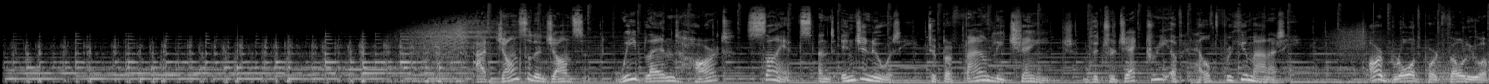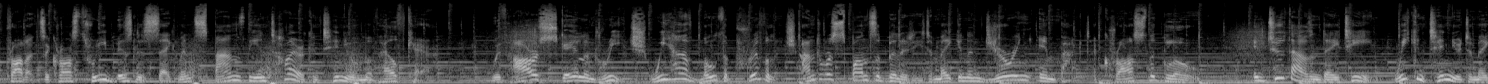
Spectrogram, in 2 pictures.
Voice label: male english irish neutral irish accent commercial; irish southern; johnson and johnson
